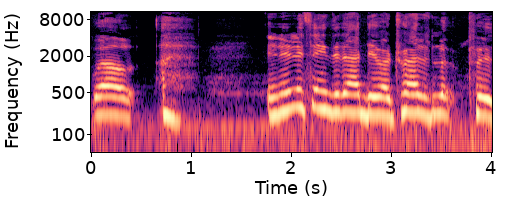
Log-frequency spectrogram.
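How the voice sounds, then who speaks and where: Over noticeable background noise, a woman with an American accent and a fairly high pitch talks at a fairly slow pace with fairly even intonation. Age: 80s+. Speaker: retired teacher and church organist. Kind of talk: casual chat. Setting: outdoors.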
